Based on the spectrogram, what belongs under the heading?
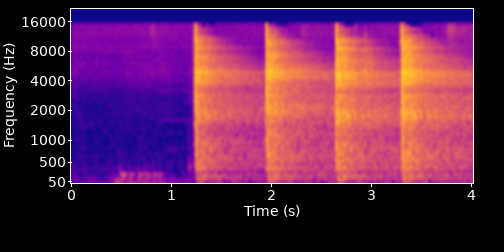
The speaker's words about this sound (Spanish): vamos a pedirle a Miguel Ángel que toque el martillo de este Cristo de los Gitanos de Madrid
